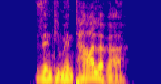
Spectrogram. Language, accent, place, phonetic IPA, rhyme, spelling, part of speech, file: German, Germany, Berlin, [ˌzɛntimɛnˈtaːləʁɐ], -aːləʁɐ, sentimentalerer, adjective, De-sentimentalerer.ogg
- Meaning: inflection of sentimental: 1. strong/mixed nominative masculine singular comparative degree 2. strong genitive/dative feminine singular comparative degree 3. strong genitive plural comparative degree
